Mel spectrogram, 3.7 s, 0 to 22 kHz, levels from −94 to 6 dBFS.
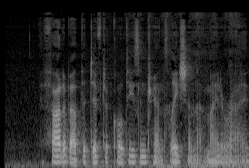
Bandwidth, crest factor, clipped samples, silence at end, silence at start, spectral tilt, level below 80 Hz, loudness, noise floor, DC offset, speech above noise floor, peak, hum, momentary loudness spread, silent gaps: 16 kHz; 20 dB; under 0.1%; 0 s; 0.2 s; -5.5 dB/octave; -50 dBFS; -35 LUFS; -58 dBFS; under 0.1%; 24 dB; -16 dBFS; none; 7 LU; none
